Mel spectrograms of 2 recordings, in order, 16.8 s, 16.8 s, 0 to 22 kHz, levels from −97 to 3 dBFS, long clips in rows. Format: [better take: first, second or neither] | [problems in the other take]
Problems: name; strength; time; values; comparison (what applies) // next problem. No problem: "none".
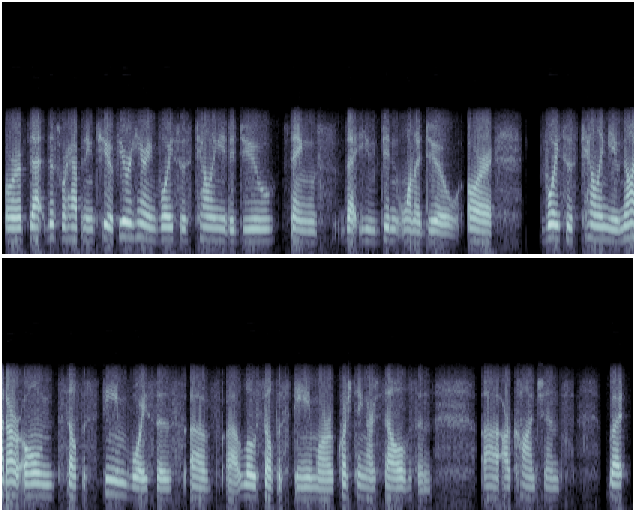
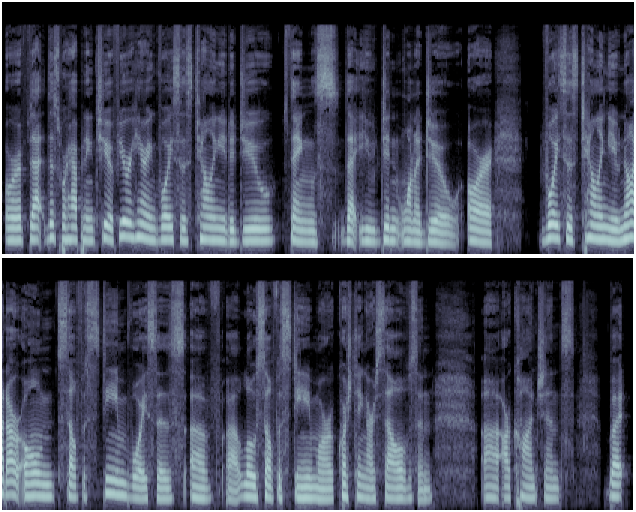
second | phone-call audio; poor line; nothing above 4 kHz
